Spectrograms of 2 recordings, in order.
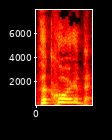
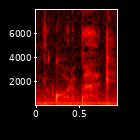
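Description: First: It is said with vibrant, high energy. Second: It is said tired, with low energy.

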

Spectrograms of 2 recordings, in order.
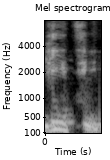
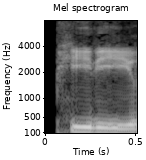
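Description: First: The middle consonant is a crisp, clear T. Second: The middle consonant is a soft D-like sound. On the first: The speaker calls it right. "You have to really do the T sound" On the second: The speaker calls it wrong. "Otherwise, it sounds like you're saying like PD"

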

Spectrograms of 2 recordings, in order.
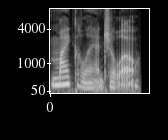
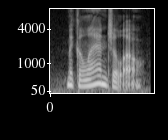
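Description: First: The name is said with an American pronunciation. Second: The name is said with an Italian pronunciation. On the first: "instead of the Americanized version of Michelangelo" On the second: "pronounce the artist's name in the Italianate way"

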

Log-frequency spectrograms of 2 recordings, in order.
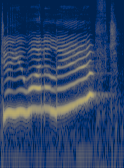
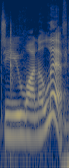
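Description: First: It is said in a high voice. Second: It is said in a normal voice.

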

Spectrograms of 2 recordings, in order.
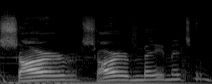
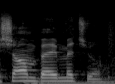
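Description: First: The first name is said with an R sound. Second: The first name is said without an R sound. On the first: "do you pronounce the R?" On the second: "I always say"

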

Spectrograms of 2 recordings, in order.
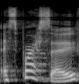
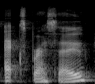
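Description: First: The word begins with an 'es' sound. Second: The word begins with an 'ex' sound. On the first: The speaker calls it right. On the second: The speaker calls it wrong.

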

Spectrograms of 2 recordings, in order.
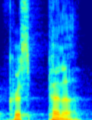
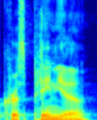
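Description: First: The n is a plain n sound. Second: The n is said like 'ny'. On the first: The name is read as written, without a tilde. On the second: The name is meant to carry a tilde over the n.

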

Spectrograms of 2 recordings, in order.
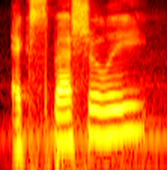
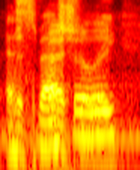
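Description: First: The word begins with an 'ex' sound. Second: The word begins with an 'es' sound. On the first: The speaker calls it wrong. "I say especially" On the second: The speaker calls it right. "instead of especially"

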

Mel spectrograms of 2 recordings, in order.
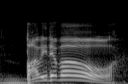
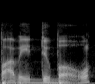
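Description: First: The name is said at a normal pace. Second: The name is said quickly, running together.

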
